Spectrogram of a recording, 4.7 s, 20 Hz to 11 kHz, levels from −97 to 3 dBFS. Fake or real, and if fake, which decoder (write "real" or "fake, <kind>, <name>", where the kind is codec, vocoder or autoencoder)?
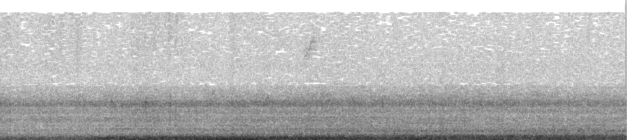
real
